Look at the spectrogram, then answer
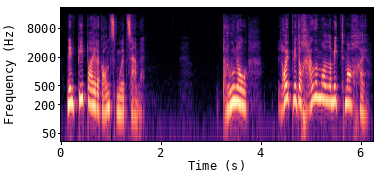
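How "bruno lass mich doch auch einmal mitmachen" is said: put-on high, pleading little-girl voice; begging girl. Little girl begging the boys to join, pleading. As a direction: plead with the boys to let her play. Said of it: "bettelt sie".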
